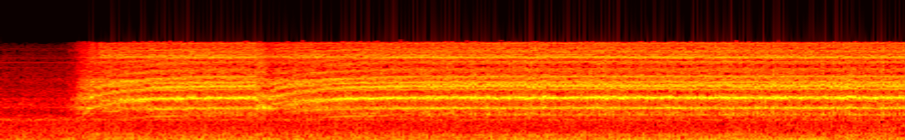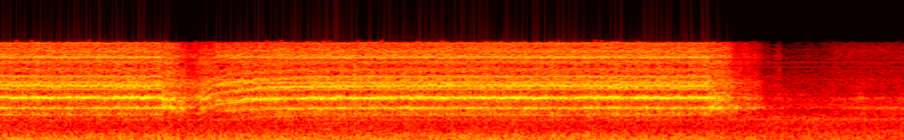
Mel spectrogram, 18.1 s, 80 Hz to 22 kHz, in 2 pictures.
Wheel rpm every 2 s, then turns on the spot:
80, 140, 160, 160, 160, 130, 160, 140, 30.
16-18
